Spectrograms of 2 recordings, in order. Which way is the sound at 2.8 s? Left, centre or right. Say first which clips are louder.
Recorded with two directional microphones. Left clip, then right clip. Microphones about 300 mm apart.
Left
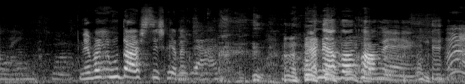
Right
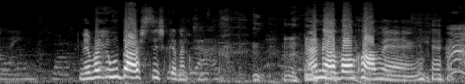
Left 2 dB; left.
